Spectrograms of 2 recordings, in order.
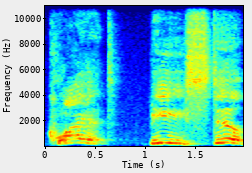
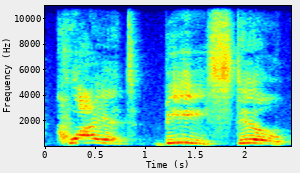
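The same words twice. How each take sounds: First: Louder, firm call-and-response; teacher urging the class to say it louder; louder command. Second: Higher, firm command; teacher leading the class in a firm command; commanding call. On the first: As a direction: say it louder with the kids. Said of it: "Say it again louder". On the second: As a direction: lead the kids in saying it. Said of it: "can you say that with me". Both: Shown as a demonstration.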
